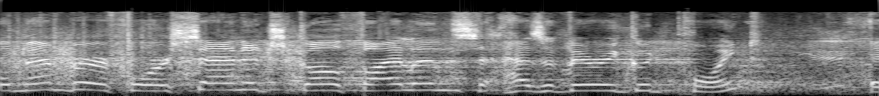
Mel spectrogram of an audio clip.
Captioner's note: some Applause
